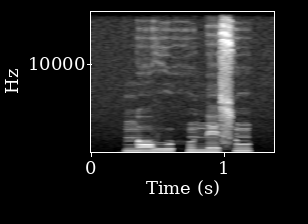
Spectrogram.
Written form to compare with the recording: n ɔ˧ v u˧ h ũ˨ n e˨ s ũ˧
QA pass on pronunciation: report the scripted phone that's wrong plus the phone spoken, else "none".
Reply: none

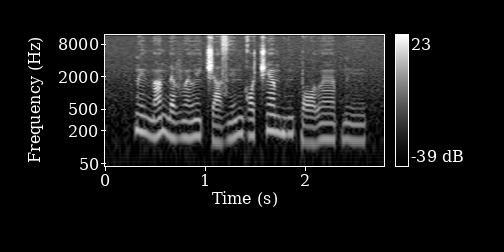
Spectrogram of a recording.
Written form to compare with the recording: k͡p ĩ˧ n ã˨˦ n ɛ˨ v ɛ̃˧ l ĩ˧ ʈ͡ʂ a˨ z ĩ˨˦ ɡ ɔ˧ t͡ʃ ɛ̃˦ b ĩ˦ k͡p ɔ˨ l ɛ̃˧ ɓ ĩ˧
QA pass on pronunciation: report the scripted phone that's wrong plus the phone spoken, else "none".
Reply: ʈ͡ʂ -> t͡ʃ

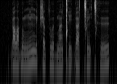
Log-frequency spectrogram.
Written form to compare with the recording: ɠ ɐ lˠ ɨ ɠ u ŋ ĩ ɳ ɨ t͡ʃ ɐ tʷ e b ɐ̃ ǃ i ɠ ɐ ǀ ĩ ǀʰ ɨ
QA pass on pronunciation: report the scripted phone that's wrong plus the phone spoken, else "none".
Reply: ɳ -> ŋ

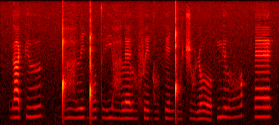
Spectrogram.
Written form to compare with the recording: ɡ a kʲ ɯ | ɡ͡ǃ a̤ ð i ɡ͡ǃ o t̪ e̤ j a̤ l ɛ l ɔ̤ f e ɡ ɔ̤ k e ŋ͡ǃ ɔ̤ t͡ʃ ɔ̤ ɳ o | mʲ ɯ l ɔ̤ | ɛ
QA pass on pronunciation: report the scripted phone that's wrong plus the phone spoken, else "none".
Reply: none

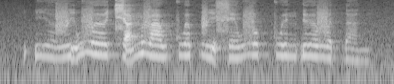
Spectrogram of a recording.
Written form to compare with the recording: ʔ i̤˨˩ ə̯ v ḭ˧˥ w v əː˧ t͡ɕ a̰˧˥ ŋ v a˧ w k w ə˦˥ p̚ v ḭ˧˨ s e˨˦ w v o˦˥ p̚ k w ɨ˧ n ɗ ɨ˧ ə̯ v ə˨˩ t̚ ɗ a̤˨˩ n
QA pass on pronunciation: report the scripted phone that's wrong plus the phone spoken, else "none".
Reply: none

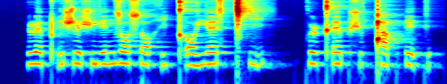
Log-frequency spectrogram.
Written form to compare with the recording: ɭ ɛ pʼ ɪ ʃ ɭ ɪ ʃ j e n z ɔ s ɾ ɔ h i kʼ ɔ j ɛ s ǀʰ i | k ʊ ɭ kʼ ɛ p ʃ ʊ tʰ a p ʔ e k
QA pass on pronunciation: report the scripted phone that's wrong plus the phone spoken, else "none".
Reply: tʰ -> ǃ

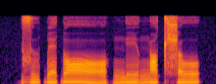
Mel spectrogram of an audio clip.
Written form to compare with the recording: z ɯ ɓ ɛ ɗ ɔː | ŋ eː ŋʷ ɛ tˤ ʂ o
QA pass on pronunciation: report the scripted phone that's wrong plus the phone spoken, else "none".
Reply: none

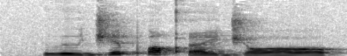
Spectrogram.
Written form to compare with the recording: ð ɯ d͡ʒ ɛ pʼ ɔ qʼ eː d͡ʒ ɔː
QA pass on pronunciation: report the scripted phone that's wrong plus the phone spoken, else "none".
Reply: none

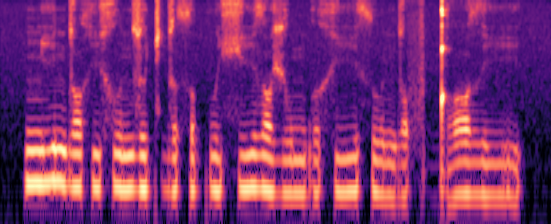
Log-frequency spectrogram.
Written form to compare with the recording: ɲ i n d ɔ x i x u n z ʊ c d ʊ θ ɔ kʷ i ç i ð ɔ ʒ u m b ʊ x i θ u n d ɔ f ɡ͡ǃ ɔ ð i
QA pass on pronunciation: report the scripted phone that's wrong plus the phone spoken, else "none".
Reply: none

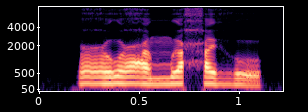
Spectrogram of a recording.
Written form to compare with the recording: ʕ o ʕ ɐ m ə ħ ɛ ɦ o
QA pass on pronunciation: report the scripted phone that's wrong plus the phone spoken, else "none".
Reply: ɐ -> ə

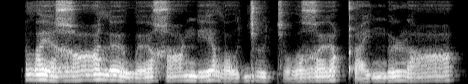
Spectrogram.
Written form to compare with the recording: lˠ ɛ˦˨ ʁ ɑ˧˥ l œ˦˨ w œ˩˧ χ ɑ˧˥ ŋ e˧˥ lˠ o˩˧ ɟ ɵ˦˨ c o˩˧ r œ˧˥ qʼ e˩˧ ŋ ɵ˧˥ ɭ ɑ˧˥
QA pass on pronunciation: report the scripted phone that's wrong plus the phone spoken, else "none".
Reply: r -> ʁ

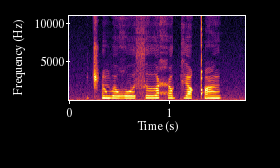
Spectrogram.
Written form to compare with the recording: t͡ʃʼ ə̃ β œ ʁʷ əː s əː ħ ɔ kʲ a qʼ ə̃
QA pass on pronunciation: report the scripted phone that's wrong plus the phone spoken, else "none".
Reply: none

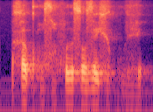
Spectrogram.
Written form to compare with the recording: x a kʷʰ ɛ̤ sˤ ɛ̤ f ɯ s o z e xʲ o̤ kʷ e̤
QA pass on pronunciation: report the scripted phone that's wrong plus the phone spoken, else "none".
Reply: none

